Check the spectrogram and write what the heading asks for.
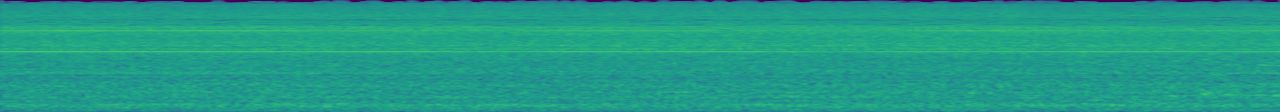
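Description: Automatic flatbed CNC cutting table running as its cutting head travels over a printed sheet: a steady rushing machine noise with a constant high whine.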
